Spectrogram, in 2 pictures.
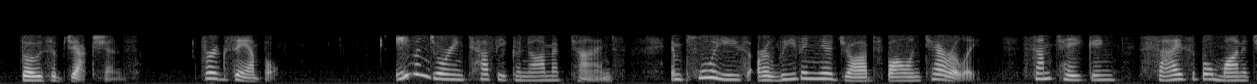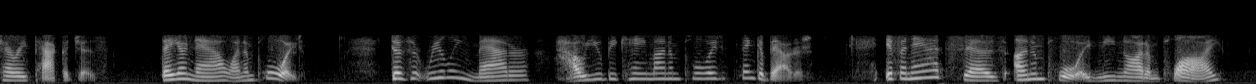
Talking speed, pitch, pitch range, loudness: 105 wpm, 225 Hz, 190-260 Hz, -26 LUFS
